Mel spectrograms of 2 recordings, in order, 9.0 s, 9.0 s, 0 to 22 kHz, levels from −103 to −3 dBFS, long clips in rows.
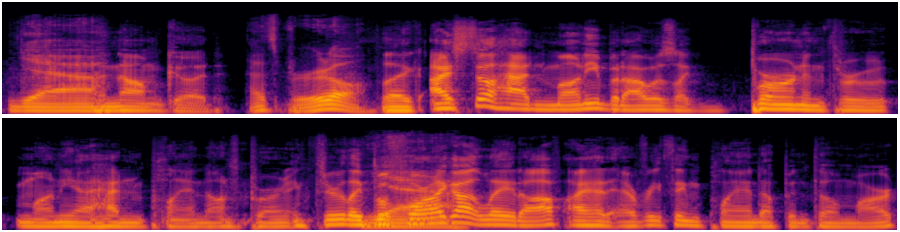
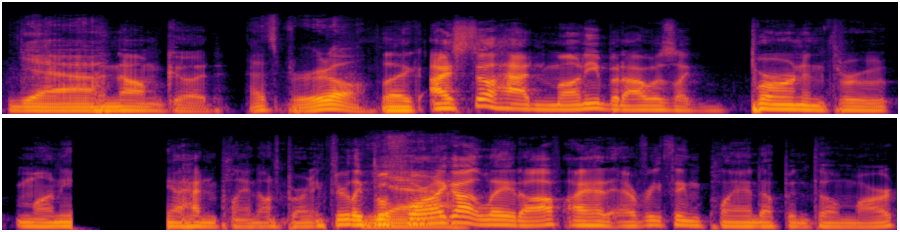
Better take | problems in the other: first | audio freezing; at 5 s

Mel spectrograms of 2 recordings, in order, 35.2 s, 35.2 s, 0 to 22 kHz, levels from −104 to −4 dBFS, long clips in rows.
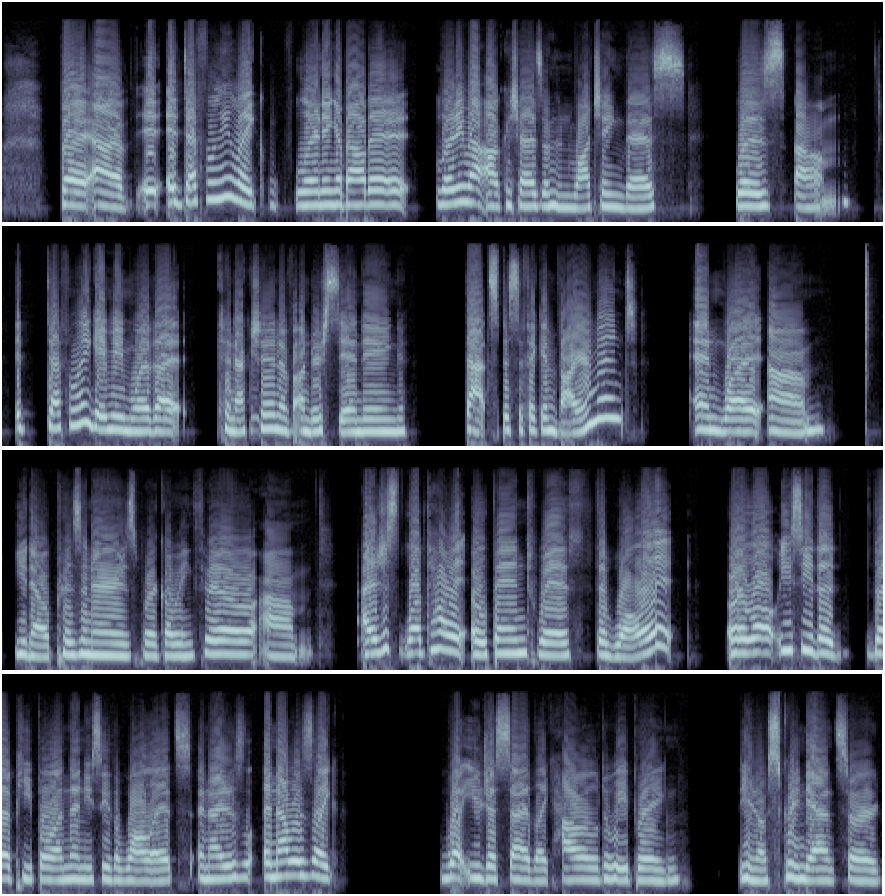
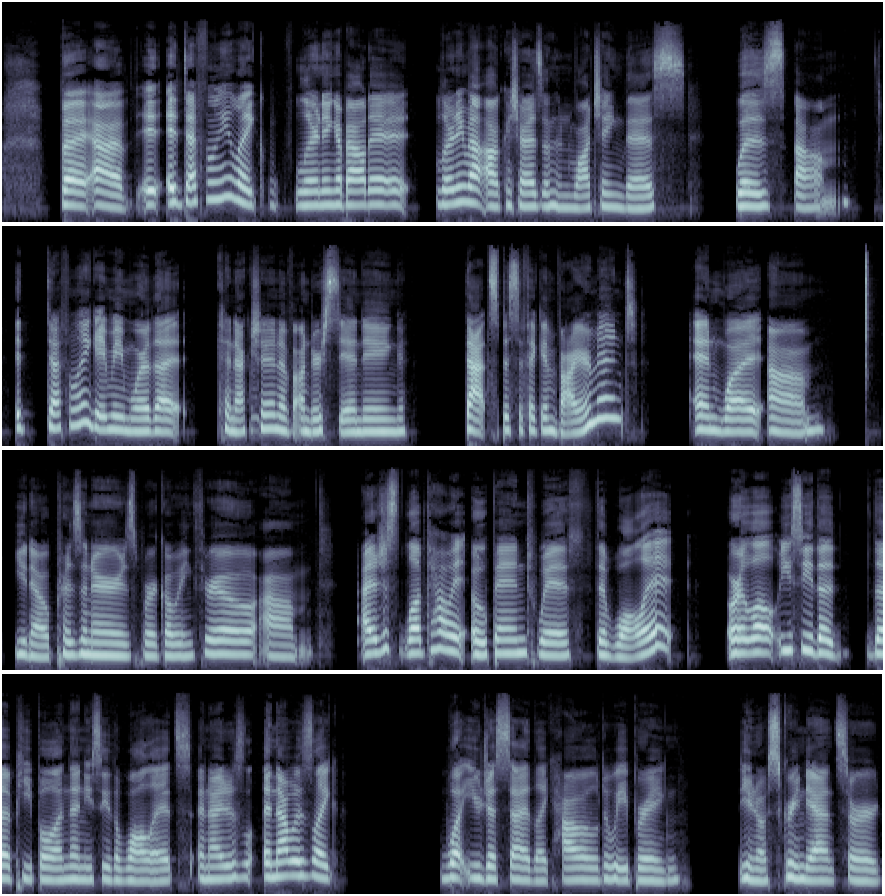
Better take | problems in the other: second | distortion; heavy; 7 dB below the speech

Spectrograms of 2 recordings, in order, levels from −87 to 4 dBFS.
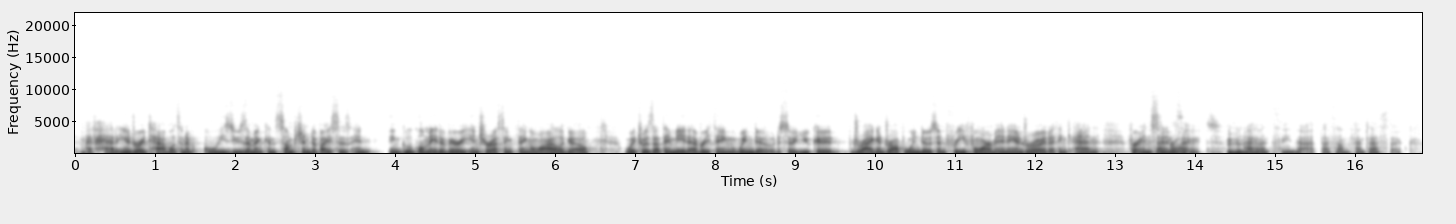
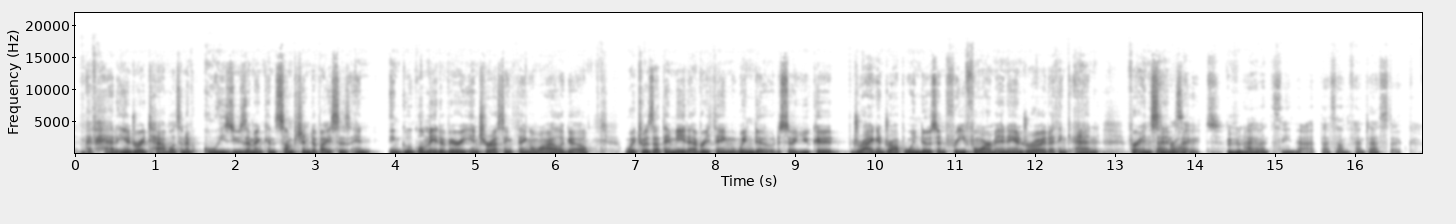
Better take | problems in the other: second | muffled; very; fading above 2.5 kHz

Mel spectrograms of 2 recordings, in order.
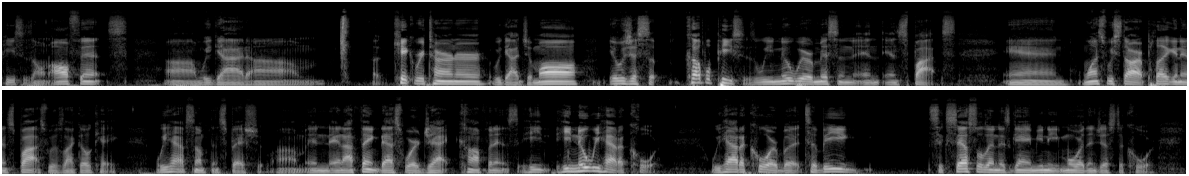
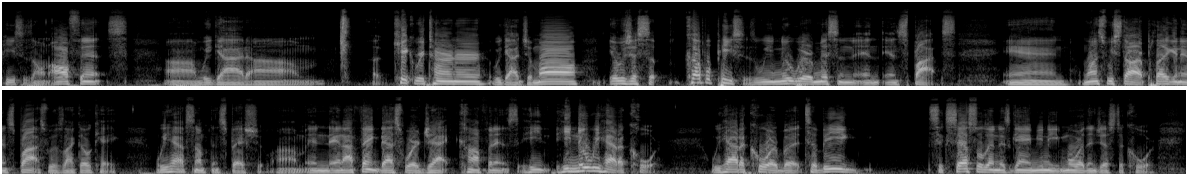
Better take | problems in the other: first | distortion; heavy; 8 dB below the speech

